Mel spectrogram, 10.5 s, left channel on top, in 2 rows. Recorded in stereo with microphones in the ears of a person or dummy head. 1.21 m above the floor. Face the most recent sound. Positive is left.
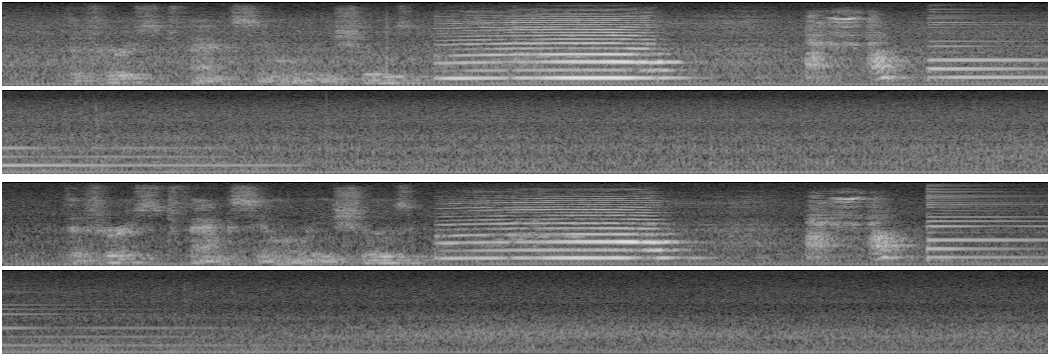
turn(degrees=-60)  # may be behind; listen again after turning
